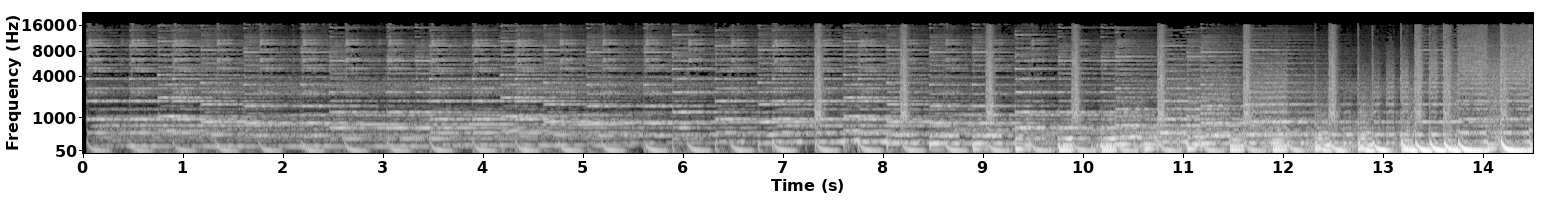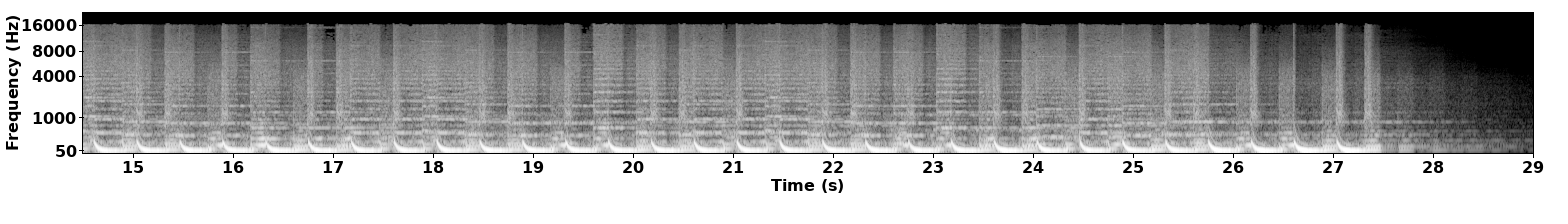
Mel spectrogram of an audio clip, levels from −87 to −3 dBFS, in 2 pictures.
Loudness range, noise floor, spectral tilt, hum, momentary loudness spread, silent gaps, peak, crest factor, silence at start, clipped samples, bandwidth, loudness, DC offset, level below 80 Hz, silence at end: 9 LU; -49 dBFS; -4.5 dB/octave; none; 10 LU; none; 0 dBFS; 12 dB; 0.05 s; under 0.1%; 17 kHz; -13 LUFS; under 0.1%; -14 dBFS; 1.2 s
